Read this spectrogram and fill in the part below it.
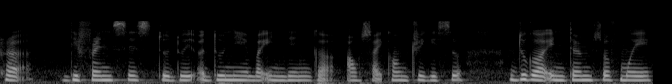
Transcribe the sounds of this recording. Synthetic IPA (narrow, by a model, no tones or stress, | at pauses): kʰɾɐ̰ | dipʰɾensestuduiɐdunebɐʔindienɡɐ̰a̰wtsa̰jd̚kawntɾiɡisu | ɐduɡɐʔintɐɾmsɔpʰmoj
